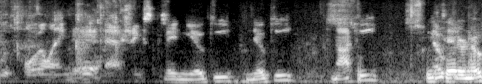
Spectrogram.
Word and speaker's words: gnocchi: Made gnocchi, gnocchi. Sweet Nope. potato no G is silent.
